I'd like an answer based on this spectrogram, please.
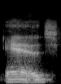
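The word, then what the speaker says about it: EDJE: Equity um e DJ we pronounce it Edge because we like to say we're on the edge but this group formed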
